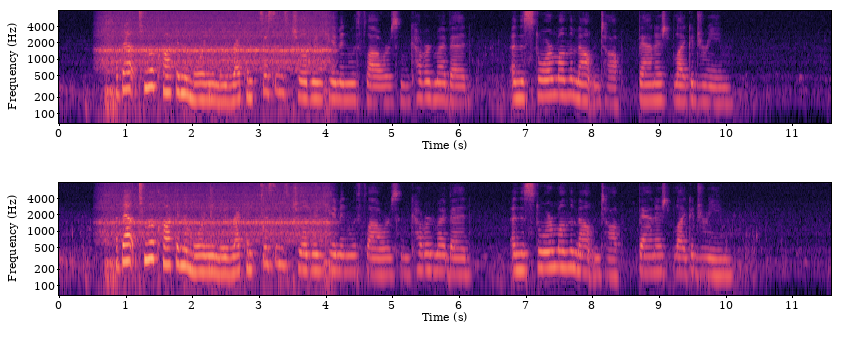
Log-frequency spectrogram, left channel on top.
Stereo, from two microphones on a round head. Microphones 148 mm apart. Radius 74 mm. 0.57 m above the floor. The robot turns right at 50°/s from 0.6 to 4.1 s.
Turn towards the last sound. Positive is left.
turn(degrees=135)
